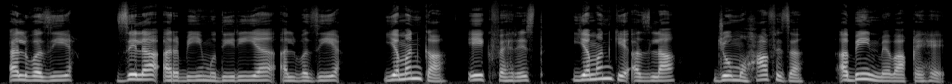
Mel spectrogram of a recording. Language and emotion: Urdu, neutral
